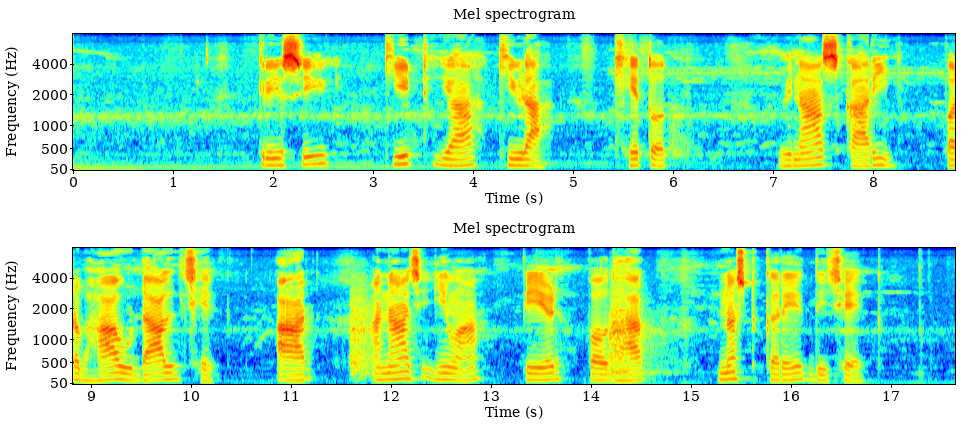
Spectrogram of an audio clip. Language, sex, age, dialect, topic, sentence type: Magahi, male, 18-24, Northeastern/Surjapuri, agriculture, statement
